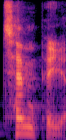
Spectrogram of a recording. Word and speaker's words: Tempe: It's in Tempe. I think you pronounce it like that.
